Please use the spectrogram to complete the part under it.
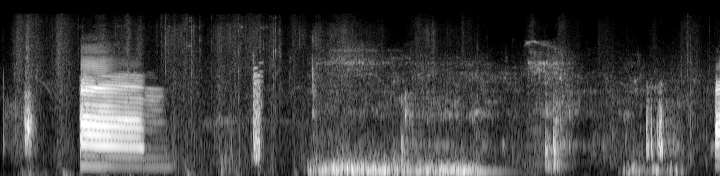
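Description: Boots of a marching squad tramp over grass.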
